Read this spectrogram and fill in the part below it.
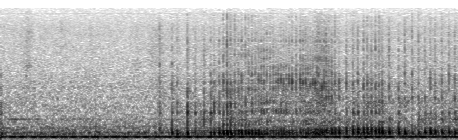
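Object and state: Nylon fabric suitcase.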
